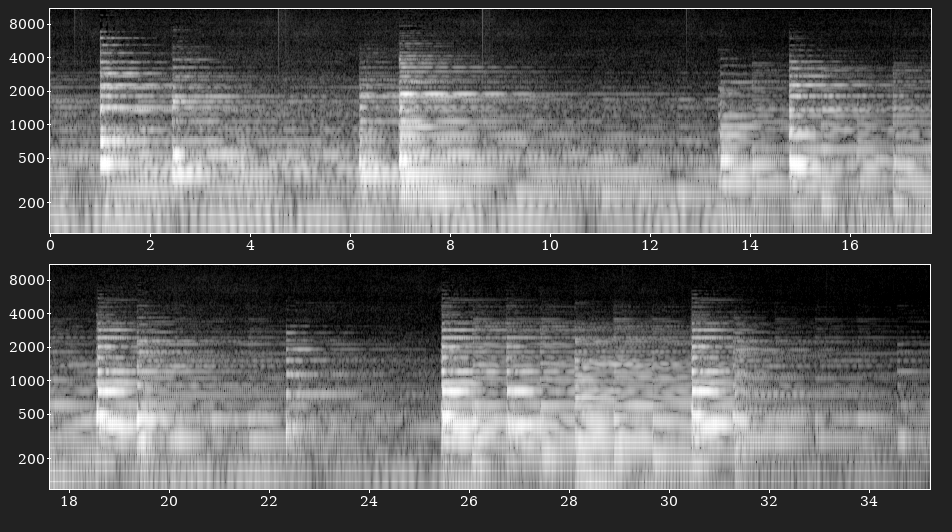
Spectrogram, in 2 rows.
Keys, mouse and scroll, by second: 4.0 shift+a, 5.7 g, 7.0 s, 8.2 alt+middle click, 8.7 g, 10.7 alt+middle click, 10.9 alt+middle click, 11.3-11.8 scroll up 11, 11.8 shift+middle drag, 12.1 s, 13.2 g, 14.5 s, 16.0 g, 18.5-18.9 middle drag, 18.9-19.8 scroll up 19, 19.8-20.5 scroll down 28, 20.7-21.1 middle drag, 21.1 scroll up 1, 21.4-23.6 middle drag, 23.6 scroll up 1, 23.9 shift+middle click, 24.6-25.0 scroll up 1, 25.0-26.0 shift+middle drag, 26.0 Tab, 26.2 click, 26.6-27.7 middle drag, 27.7 e, 29.6 g, 32.2-33.2 middle drag, 33.2 e, 34.7 g.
